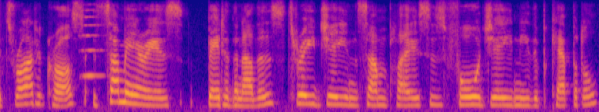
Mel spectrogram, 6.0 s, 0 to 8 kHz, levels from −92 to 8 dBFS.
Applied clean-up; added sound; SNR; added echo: none; Bowed string instrument; 14 dB; none.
